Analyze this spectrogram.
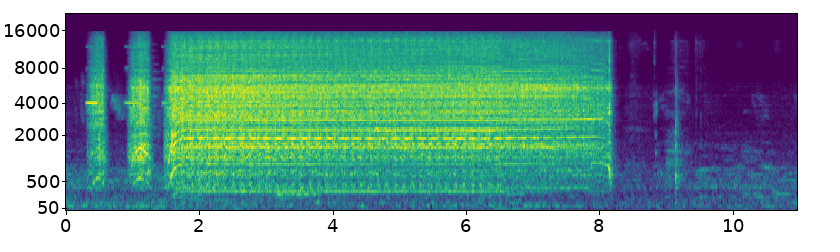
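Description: Electric drill boring a hole into a wooden strip: two short trigger bursts, then one steady run of about six and a half seconds that stops suddenly. A couple of light clicks follow.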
